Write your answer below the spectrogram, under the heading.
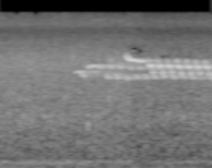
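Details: In mountain forest, a Japanese robin hidden in thickets gives a brief, high, rapid trill of clipped notes, about eight per second, rising in loudness, against a faint hiss of background noise.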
